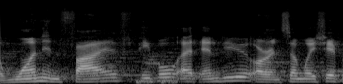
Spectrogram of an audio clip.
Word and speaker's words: Envu: a note on the name EnV viw is pronounced EnV viw and it's meant to signify that we are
